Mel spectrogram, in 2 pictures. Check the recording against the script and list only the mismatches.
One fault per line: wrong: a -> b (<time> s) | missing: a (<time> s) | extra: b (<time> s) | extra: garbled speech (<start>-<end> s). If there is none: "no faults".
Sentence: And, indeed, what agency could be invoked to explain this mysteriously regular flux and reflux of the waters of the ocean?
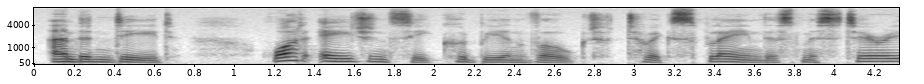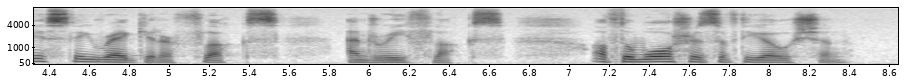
no faults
